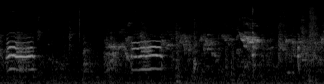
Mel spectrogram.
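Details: Courting male cockatiel in an indoor aviary, whistling to attract a female: two clear whistled phrases of steady, ringing notes, separated by a short pause, with scratchy background chatter from other caged birds.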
